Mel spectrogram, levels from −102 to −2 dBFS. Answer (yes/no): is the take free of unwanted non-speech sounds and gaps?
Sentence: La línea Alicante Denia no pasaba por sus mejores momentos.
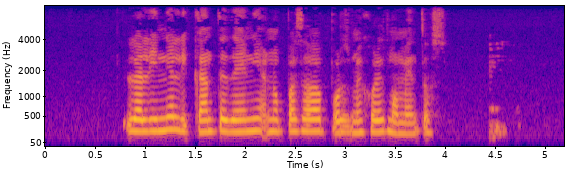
no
